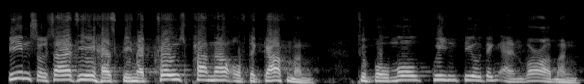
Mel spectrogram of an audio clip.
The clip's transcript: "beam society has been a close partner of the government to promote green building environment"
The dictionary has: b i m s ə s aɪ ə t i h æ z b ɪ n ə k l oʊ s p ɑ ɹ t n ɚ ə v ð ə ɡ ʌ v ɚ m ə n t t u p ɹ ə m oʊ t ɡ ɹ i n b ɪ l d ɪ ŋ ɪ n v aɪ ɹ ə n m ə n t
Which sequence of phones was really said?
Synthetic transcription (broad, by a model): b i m s ə s aɪ ə t i h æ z b ɪ n ə k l oʊ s p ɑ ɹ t n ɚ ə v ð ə ɡ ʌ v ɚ m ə n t t u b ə m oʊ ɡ w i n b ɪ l d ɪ ŋ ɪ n v aɪ ɹ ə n m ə n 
